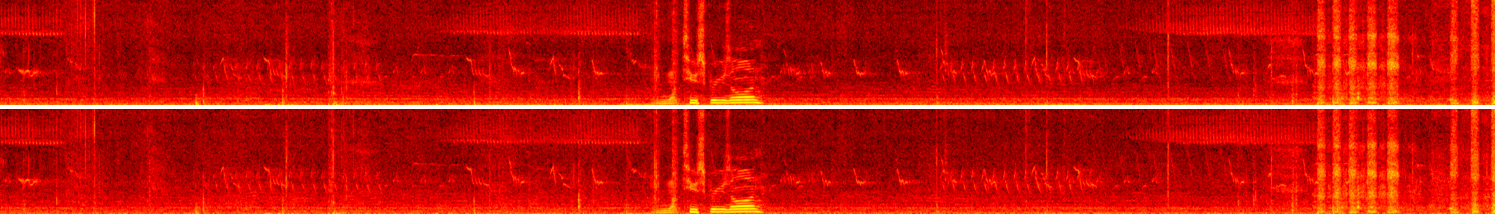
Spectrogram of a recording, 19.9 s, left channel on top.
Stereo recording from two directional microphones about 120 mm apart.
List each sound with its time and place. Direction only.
8.7 s speech: 35° right (ahead or behind)
17.5 s dog: 15° right (ahead or behind)
19.3 s hiss: 55° right (ahead or behind)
